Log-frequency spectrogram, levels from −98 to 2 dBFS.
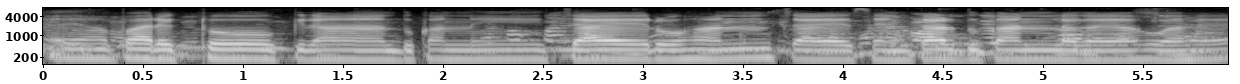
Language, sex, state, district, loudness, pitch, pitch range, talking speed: Hindi, female, Odisha, Sambalpur, -20 LUFS, 170 Hz, 170-175 Hz, 150 wpm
